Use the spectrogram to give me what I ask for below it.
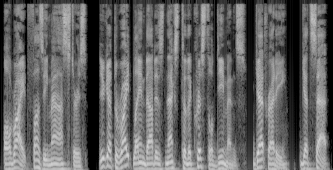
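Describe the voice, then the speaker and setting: Low-voiced hobby cartoon host. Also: male voice, unhurried. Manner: plain, even, announcing. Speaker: host and narrator. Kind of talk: hobby cartoon elimination show narration.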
